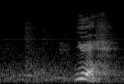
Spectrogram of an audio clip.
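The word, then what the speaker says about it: 越: 비에트 이렇게 부르지만 그것의 원래 글자가 뭐예요? 월. 응? 우리가 그 초월한다, 뛰어넘는다라고 하는 월자. 응? 그 월자를 우리는 월이라고 읽죠. 중국 뭐라고 읽어요? 유에. 예, 유에라고 읽죠. 월남에서는 비에트라고 읽는 거죠. 같은 글자예요. 같은 글자를 그렇게 서로 다른 음으로 읽는 거죠.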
